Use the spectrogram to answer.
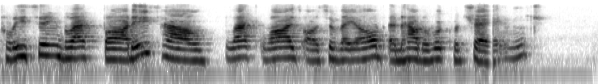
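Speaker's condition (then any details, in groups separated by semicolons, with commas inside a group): Down syndrome; congenital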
